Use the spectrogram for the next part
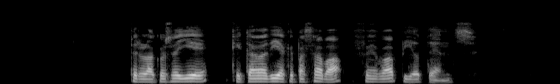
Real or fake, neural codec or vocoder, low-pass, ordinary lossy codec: real; none; 7.2 kHz; AAC, 48 kbps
